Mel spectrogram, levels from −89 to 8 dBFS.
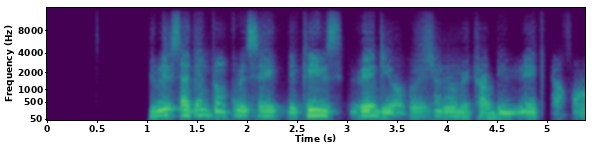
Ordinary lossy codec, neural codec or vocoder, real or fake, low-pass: none; codec, 44.1 kHz, 0.9 kbps, DAC; fake; 14.4 kHz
